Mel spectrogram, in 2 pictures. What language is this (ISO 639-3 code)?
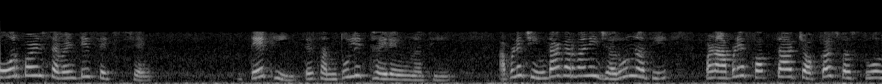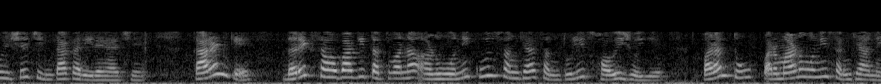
guj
